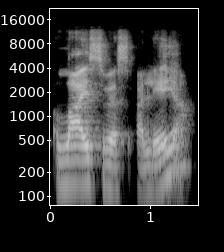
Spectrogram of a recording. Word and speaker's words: Laisvės alėja: called Freedom Boulevard, and in Lithuanian language it sounds, it's pronounced Laisvės alėja, and it's one of the symbols of Kaunas.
